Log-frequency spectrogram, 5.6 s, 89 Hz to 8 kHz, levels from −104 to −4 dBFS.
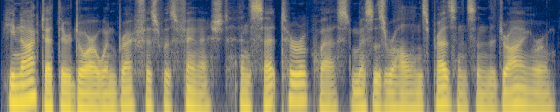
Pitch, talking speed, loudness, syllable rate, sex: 105 Hz, 215 wpm, -19 LUFS, 5.4 syllables/s, male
